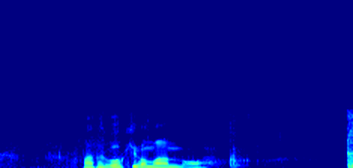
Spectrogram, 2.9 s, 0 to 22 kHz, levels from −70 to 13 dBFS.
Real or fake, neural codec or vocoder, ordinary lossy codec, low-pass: real; none; none; none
